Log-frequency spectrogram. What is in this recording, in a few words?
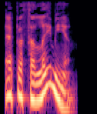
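"epithalamium", British English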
